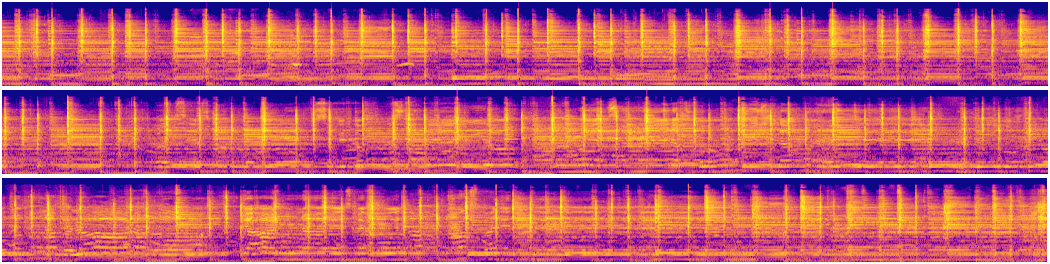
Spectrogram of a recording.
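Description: A live band playing a popular song on drum kit, electric guitar and acoustic guitar.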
